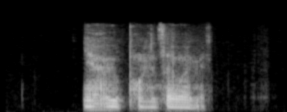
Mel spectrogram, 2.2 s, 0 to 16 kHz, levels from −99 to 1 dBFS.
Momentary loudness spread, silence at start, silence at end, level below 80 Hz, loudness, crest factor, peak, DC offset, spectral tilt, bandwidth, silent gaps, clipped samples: 9 LU; 0.6 s; 0.6 s; -58 dBFS; -23 LUFS; 20 dB; -4 dBFS; under 0.1%; -6 dB/octave; 7.4 kHz; none; under 0.1%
